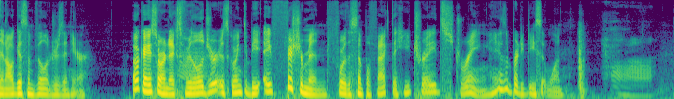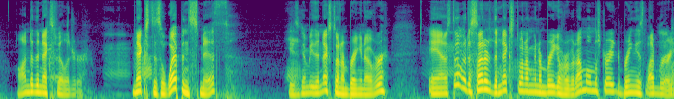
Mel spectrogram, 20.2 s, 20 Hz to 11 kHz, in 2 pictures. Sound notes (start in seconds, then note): 2.5 villager chatters; 11.8 villager chatters; 14.4 llama calls; 16.4 villager chatters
